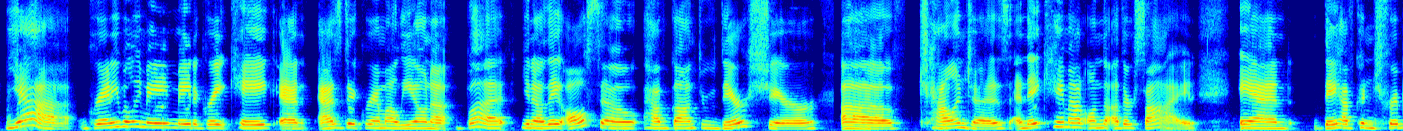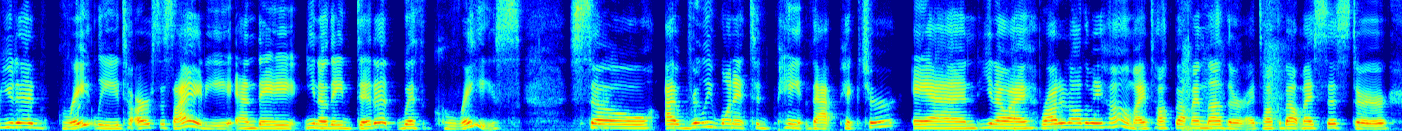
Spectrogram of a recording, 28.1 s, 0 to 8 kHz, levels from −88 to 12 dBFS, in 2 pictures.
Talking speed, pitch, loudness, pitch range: 165 wpm, 210 Hz, -18 LUFS, 195-235 Hz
